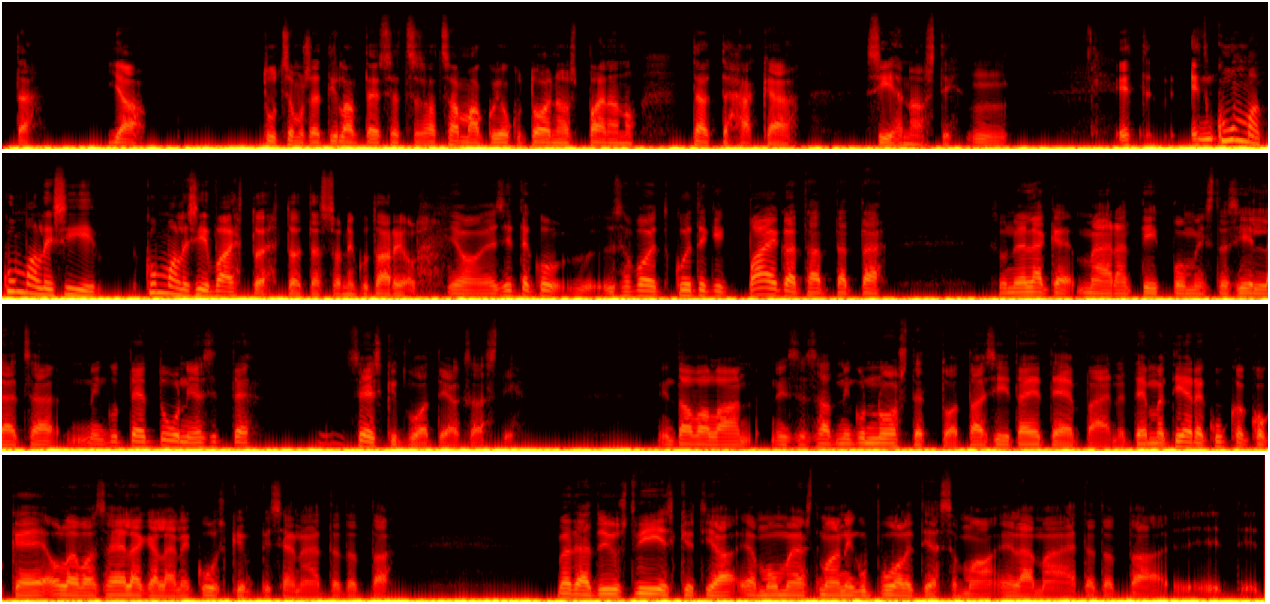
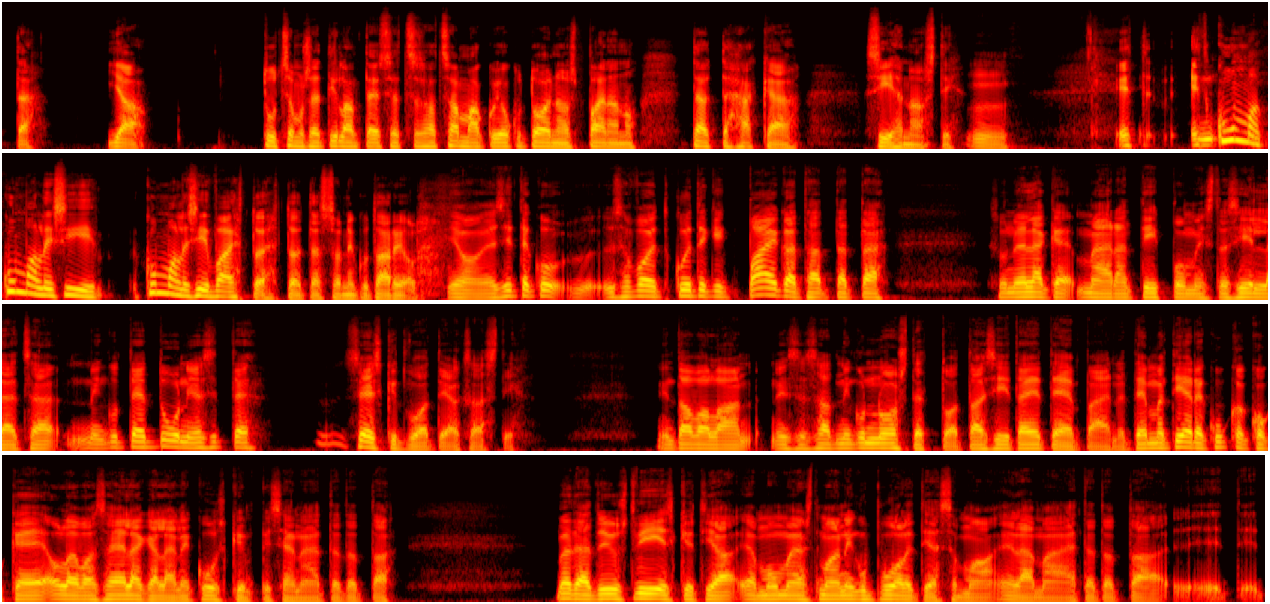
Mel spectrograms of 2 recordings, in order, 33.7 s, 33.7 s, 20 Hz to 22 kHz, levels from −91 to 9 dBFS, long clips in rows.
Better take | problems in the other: second | low rumble; noticeable; throughout; 15 dB below the speech

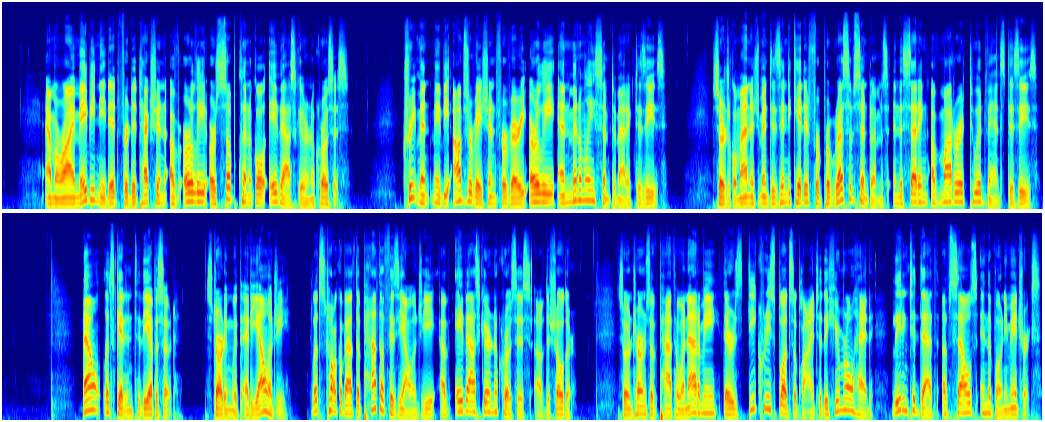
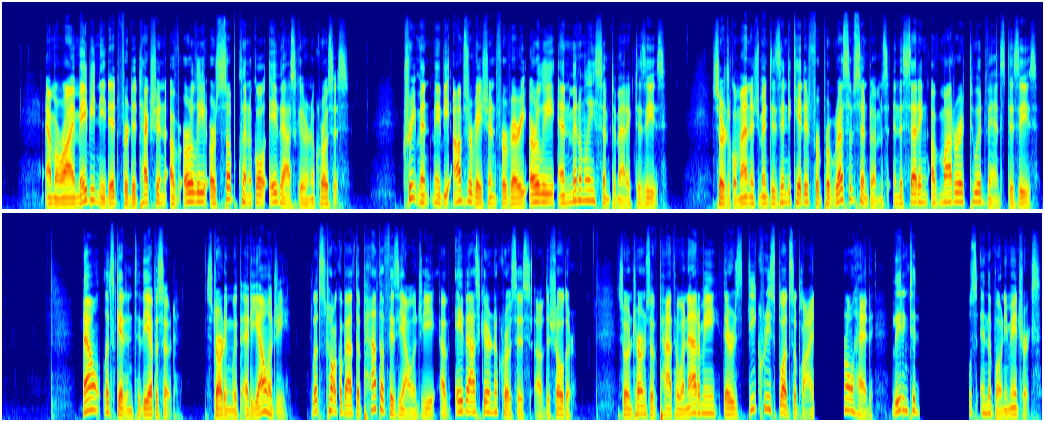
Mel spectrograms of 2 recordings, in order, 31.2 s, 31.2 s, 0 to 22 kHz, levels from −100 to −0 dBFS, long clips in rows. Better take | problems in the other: first | audio cutting out; at 28 s and at 29 s for 1 s

